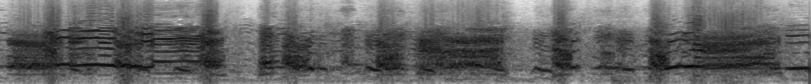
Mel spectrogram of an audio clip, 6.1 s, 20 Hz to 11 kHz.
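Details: Husky sled dogs in four-dog teams at the start of a race, Rendlesham, January 2016, recorded on analogue cassette: a dense chorus of excited barks and drawn-out howling yelps from several dogs, with overlapping voices and brief pauses.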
